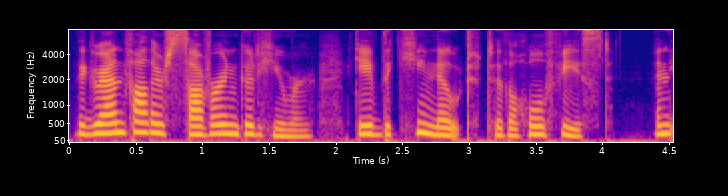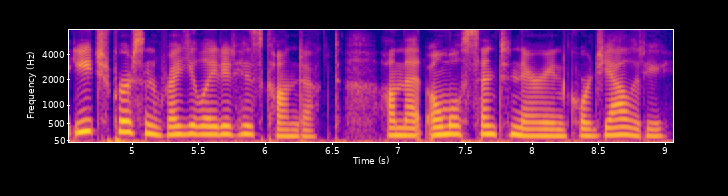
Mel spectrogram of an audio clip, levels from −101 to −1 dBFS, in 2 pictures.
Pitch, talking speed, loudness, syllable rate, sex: 205 Hz, 160 wpm, -18 LUFS, 5.3 syllables/s, female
